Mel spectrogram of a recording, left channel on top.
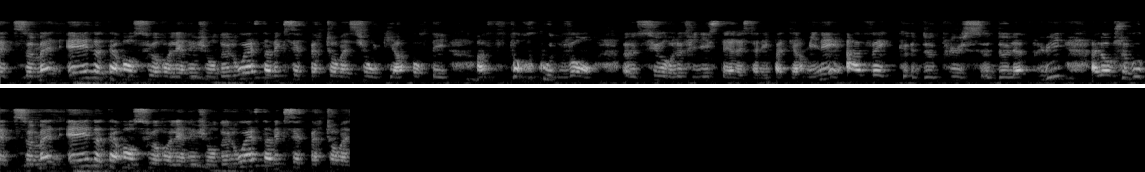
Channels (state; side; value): drops out; right; at 3.5 s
